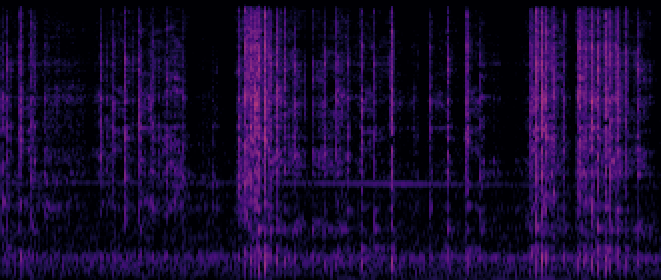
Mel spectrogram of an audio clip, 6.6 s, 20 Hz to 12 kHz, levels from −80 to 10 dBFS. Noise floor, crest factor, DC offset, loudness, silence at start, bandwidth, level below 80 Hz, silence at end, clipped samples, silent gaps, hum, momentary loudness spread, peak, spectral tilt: -59 dBFS; 30 dB; under 0.1%; -37 LUFS; 0 s; 11.5 kHz; -76 dBFS; 0 s; under 0.1%; none; none; 19 LU; -10 dBFS; 1 dB/octave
